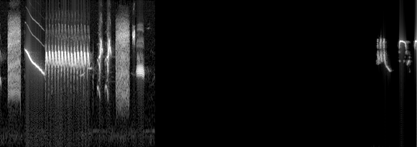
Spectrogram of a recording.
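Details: Lark sparrow singing in the wild: a clean, high song of varied elements, with buzzy notes, a fast even trill and sliding whistles packed into about two and a half seconds, then a short new phrase starting near the end.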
